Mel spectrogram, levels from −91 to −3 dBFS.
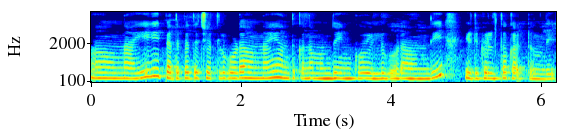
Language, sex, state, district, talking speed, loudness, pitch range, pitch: Telugu, female, Andhra Pradesh, Visakhapatnam, 155 wpm, -28 LUFS, 215-230 Hz, 225 Hz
